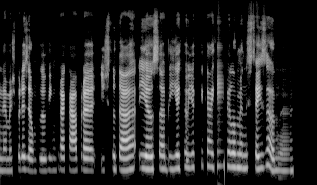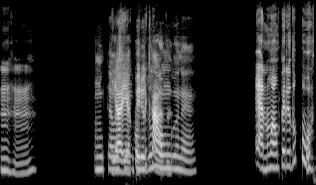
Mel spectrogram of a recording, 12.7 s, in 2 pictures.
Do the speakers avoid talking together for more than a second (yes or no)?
no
